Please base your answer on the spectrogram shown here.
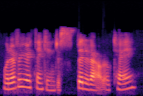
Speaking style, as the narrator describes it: Ondina snapped, her smooth, sarcastic exterior gone, her nerves exposed

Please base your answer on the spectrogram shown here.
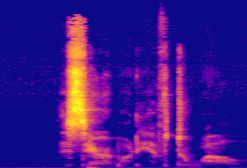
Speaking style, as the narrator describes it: she whispered in an awed voice

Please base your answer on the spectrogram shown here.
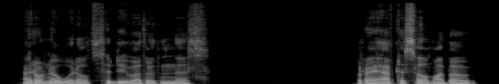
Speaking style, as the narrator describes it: He said sadly to himself

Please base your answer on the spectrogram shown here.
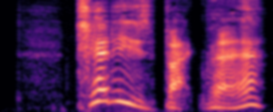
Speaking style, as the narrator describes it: he said breathlessly

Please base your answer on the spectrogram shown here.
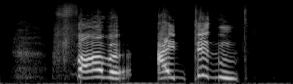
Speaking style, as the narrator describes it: shrieked the boy in chains below

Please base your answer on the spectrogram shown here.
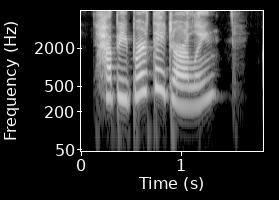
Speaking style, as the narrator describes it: cried Aunt Beatrice

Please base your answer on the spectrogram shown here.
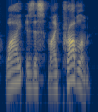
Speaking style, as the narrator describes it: He yelled, his voice echoing around the chamber

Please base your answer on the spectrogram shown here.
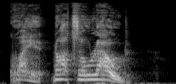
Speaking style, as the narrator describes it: whispered Nancy

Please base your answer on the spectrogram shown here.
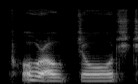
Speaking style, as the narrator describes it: chuckled Dick

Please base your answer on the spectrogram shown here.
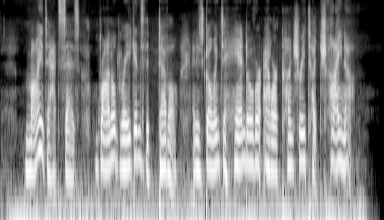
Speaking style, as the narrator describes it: leans in close, whispering

